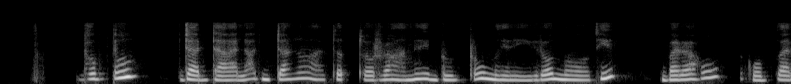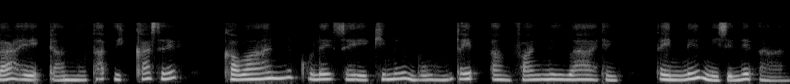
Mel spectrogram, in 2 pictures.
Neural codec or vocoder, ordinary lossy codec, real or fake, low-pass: codec, 16 kHz in and 24 kHz out, 0.6 kbps, FocalCodec, streaming, 4096 codes; MP3, 64 kbps; fake; 7.2 kHz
